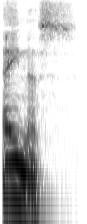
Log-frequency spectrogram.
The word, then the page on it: anus: British English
